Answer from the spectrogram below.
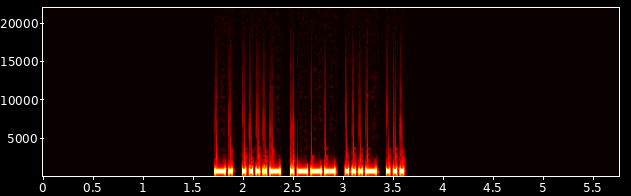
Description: Morse code, heard as a keyed tone, about 36 wpm, 700 Hz. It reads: N4JVS
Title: USA Call Signs - 5 Characters - Repeated 3x - 35wpm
